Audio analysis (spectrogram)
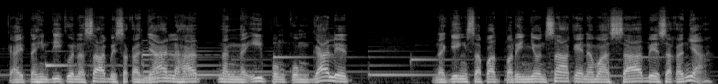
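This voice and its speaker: A man hosting a radio drama, reading a listener's letter aloud as scripted dramatic narration. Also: mid-range voice. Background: background music.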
